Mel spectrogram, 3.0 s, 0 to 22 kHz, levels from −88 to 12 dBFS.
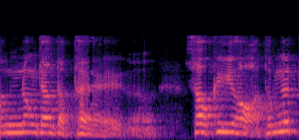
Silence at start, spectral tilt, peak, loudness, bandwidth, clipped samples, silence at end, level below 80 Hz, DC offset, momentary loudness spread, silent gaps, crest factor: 0 s; -4 dB/octave; -6 dBFS; -21 LUFS; 8 kHz; under 0.1%; 0 s; -64 dBFS; under 0.1%; 14 LU; none; 16 dB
